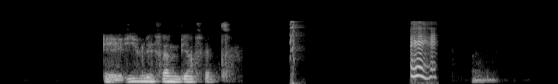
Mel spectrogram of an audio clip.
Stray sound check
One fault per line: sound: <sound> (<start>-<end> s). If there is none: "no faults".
sound: squeak (2.9-3.1 s)
sound: laugh (4.1-4.4 s)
